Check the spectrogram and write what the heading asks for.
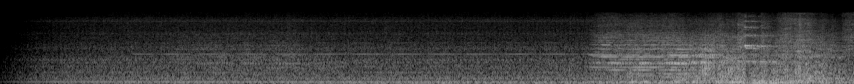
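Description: A train running with a steady rumble that fades in at the start, then its horn blowing a sustained chord from about six seconds in, growing louder.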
